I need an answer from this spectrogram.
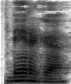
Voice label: "berga", Proto-Germanic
